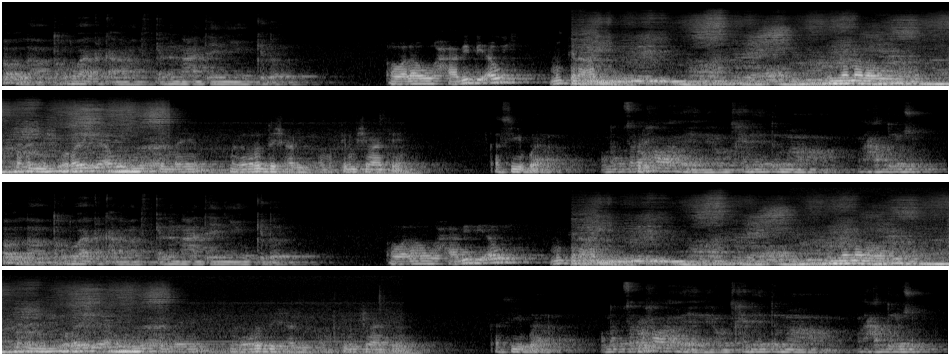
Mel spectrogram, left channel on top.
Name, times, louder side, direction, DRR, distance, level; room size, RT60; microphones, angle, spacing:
voice 1, 0.0-2.9 14.7-15.0 15.5-18.6, equal, 20° right, -2 dB, 2.0 m, -30 dB
voice 2, 3.8-5.2 5.5-6.2 8.2-9.3 9.6-13.6 14.4-14.9 15.8-16.0, left 3 dB, 75° left, 10 dB, 0.6 m, -24 dB
sound 1, 5.7-11.1, left 1 dB, 10° left, 0.5 m, -24 dB
sound 2, 7.8-13.5, left 1 dB, 50° right, 0.9 m, -37 dB
7.1 x 6.8 x 6.5 m, 1.2 s
head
